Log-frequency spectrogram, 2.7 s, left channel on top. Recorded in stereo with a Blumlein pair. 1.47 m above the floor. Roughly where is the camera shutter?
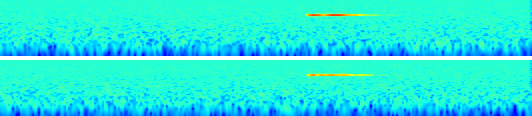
Left.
